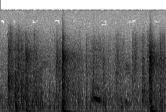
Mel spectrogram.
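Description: Fists thud in a scuffle.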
